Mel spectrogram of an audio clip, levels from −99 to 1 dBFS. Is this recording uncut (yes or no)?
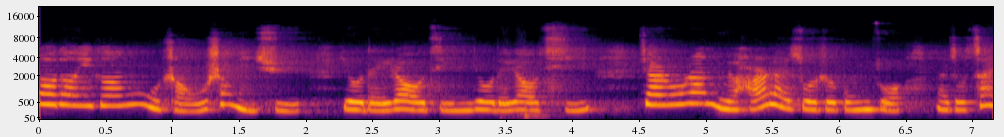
yes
